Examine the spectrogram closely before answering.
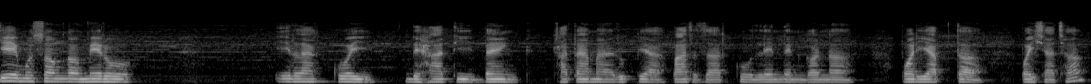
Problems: background sounds at intervals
